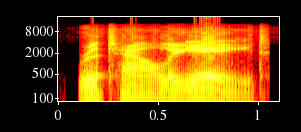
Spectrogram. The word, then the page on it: retaliate: American English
